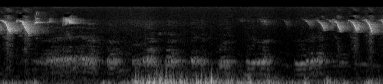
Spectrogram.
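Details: Bananaquit in Northeast Brazil near its mandacaru nest: high rapid notes at start and end, with a lower repeated tooting sound and rumbling background noise in between.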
